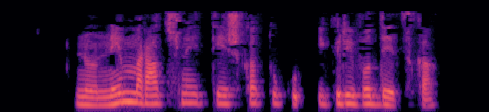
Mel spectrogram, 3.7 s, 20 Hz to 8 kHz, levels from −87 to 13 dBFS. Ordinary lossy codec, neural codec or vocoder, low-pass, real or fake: MP3, 24 kbps; none; 7.2 kHz; real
